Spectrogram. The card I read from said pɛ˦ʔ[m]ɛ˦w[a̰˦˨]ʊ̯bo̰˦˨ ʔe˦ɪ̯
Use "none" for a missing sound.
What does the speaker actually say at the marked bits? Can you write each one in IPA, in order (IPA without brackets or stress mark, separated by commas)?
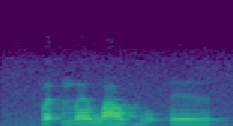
m, a˦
